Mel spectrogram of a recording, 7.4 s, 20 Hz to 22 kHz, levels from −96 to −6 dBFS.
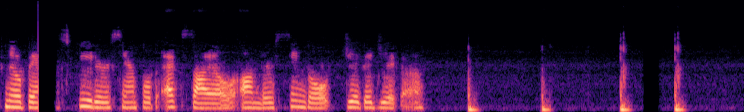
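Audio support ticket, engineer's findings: Stream reconnect, two events. 0.38–0.59 s: 153 ms dropout, playback resumes roughly a tenth of a second later, skipping audio. 6.43–6.97 s: 126 ms dropout, resumes 418 ms earlier, repeating speech from a server burst. Network link broke; player reconnected with a fresh decoder mid-stream.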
